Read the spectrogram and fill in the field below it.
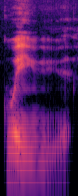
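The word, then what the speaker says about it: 贵屿: The name in Chinese is Guiyu. It means precious island, but the pronunciation in Chinese actually is the same with Silicon Mm.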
